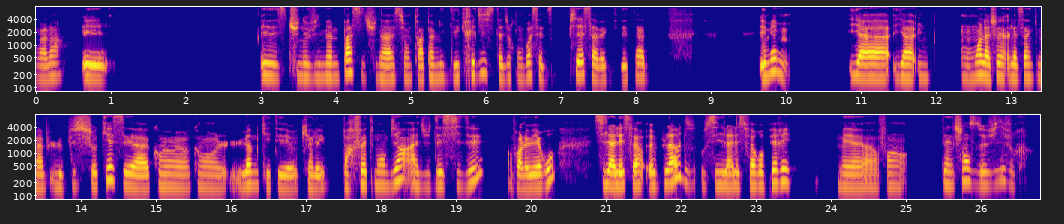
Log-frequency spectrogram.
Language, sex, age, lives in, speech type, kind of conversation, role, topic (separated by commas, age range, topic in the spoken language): French, female, 25-29, France, conversation, unstructured, none, En quoi les films dystopiques reflètent-ils nos peurs sociopolitiques contemporaines ?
